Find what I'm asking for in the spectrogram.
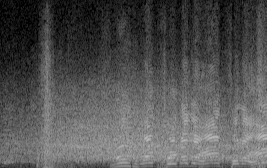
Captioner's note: body thuds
